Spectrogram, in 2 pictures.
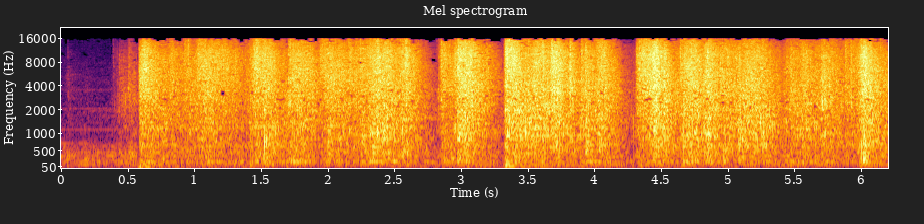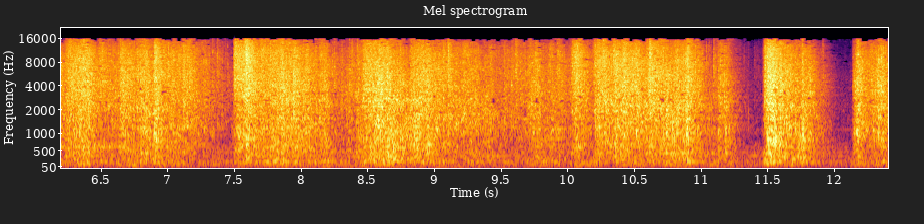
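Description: Aluminium foil crinkling and rustling as it is folded and pressed around a piece of cake by hand, with a few short pauses.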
